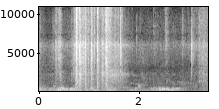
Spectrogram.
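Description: Teddy Giribaz pigeons in a loft, cooing in a couple of soft, low bursts close by, with some brief fluttering or shuffling noise between them.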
